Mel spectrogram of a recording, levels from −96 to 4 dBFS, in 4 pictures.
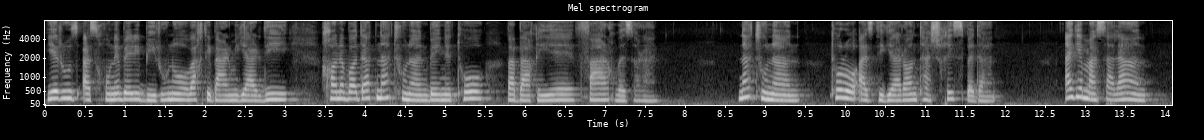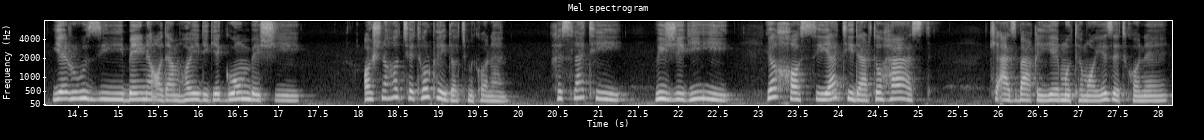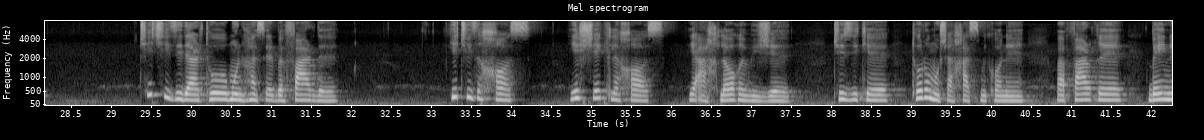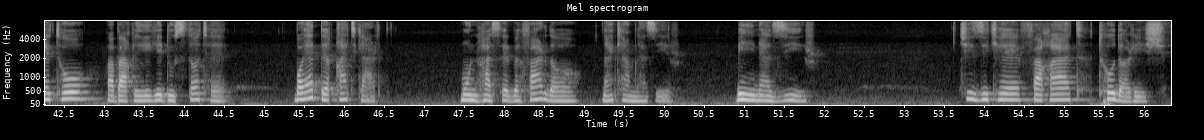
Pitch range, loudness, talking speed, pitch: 180-220 Hz, -24 LUFS, 100 wpm, 200 Hz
